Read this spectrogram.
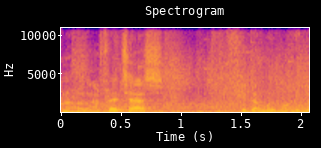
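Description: Flaming blades whoosh through the air.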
